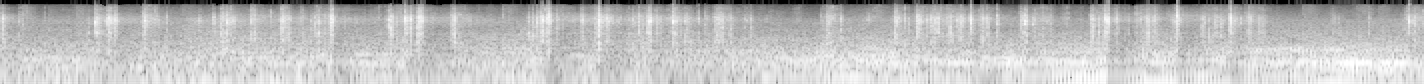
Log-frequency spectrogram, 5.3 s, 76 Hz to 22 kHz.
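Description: Rapid, irregular clicking and clacking of a MoYu Weilong WR M 2020 magnetic 3x3 speedcube being turned at full speed during a timed solve. This is the noisier-turning cube of the two being compared.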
